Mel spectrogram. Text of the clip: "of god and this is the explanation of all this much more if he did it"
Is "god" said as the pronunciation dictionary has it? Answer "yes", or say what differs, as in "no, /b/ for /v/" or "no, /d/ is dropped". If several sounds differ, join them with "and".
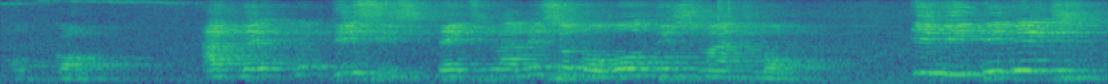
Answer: no, /d/ is dropped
